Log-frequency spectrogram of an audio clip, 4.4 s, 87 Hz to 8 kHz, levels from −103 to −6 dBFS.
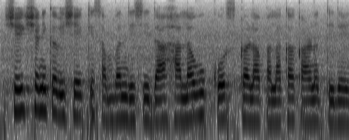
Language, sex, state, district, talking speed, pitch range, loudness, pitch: Kannada, female, Karnataka, Bangalore, 110 wpm, 165-190 Hz, -15 LUFS, 170 Hz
